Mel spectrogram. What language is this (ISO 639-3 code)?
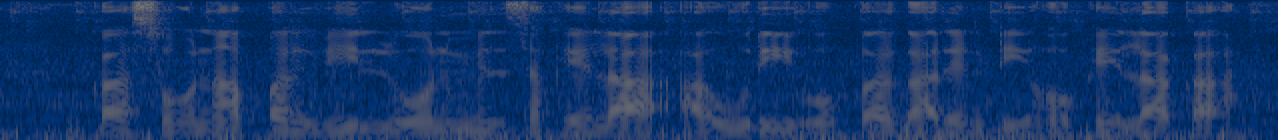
bho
